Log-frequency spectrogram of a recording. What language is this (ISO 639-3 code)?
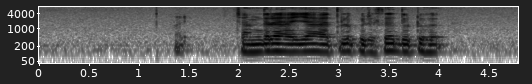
sin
